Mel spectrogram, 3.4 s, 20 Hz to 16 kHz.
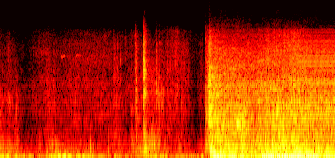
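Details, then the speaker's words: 5.9 Cummins diesel after P pump to VE pump swap, sat 15 years, quiet cranking then fires at once into strong steady idle after earlier rough running cleared up; possibly smokes less than before, healthy quick start. "I mean, that sucker just lights off just like nothing."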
